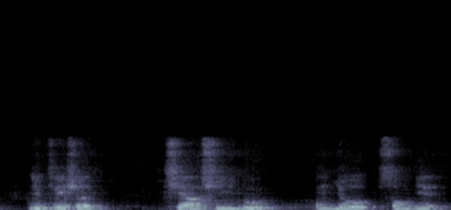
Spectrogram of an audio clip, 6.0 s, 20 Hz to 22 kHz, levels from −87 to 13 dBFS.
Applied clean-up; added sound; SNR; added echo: neural separator model SepFormer DNS4.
